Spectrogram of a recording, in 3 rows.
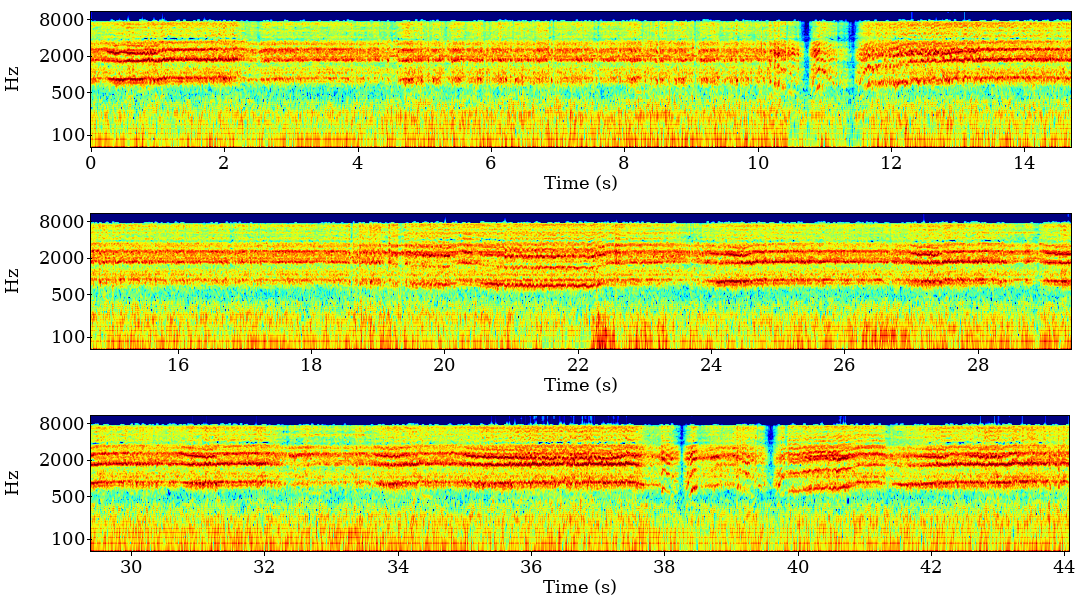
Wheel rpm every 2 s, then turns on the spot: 220, 230, 230, 230, 230, 110, 190, 230, 230, 230, 220, 220, 220, 230, 230, 230, 230, 220, 220, 130, 180, 220.
10-12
